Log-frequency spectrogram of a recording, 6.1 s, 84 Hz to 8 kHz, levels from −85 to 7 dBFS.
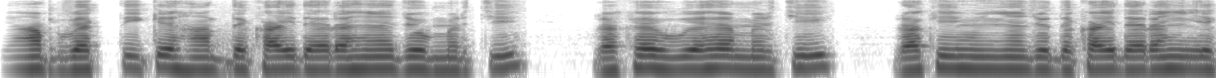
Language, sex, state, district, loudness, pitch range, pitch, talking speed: Hindi, male, Chhattisgarh, Bastar, -24 LUFS, 140-150 Hz, 145 Hz, 235 wpm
